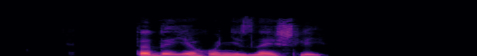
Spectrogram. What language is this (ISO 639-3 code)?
bel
